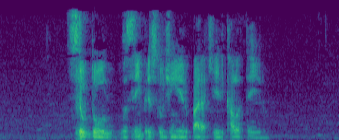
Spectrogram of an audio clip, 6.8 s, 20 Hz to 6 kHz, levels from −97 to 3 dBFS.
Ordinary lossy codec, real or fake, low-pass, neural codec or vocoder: AAC, 24 kbps; real; 5.4 kHz; none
